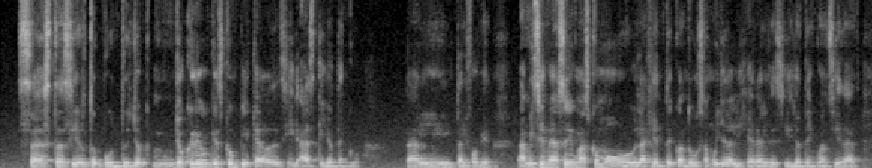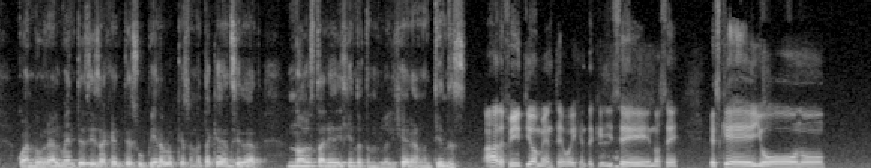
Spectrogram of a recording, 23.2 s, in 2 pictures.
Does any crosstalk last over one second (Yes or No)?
No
